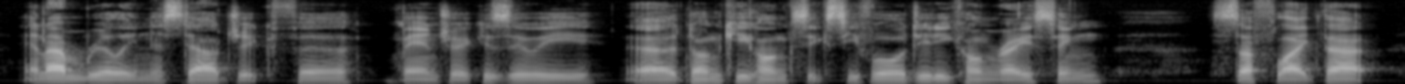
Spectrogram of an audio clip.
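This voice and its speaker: A man with an Australian accent speaks at a moderate pace in a dark, mellow tone with fairly low pitch and monotone, flat intonation. The recording is very clean, with a silent background. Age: 20s. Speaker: podcast host. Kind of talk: solo podcast monologue.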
